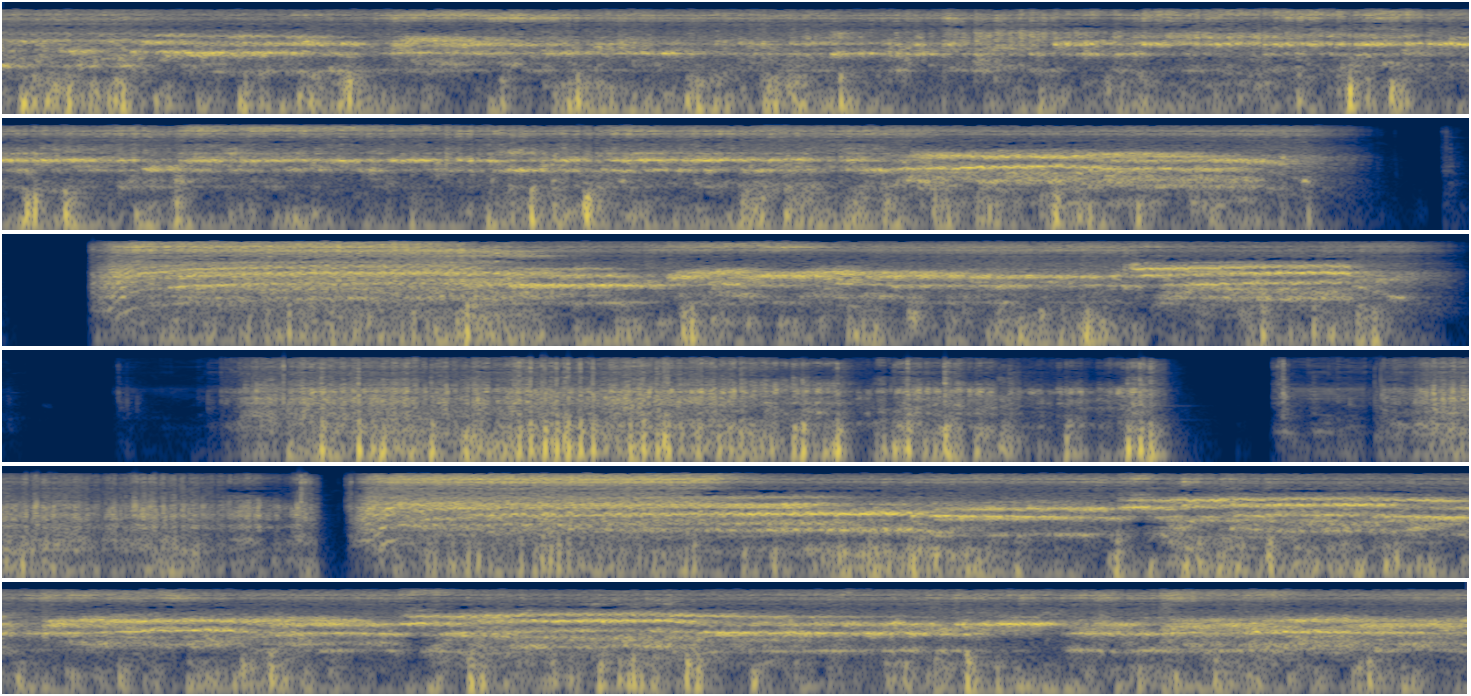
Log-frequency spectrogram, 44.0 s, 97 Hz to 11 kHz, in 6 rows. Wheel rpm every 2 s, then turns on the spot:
160, 160, 160, 160, 160, 160, 130, 60, 160, 160, 120, 10, 20, 20, 10, 60, 160, 160, 160, 160, 160, 160.
24-30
